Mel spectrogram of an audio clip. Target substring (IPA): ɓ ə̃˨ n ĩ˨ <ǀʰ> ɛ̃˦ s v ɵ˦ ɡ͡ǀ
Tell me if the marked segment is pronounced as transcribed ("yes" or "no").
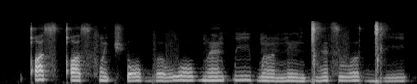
no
